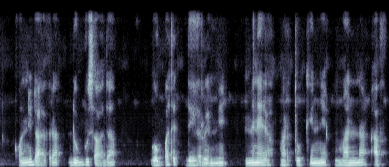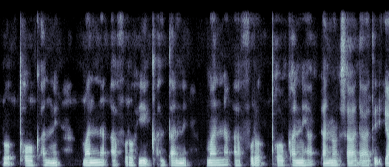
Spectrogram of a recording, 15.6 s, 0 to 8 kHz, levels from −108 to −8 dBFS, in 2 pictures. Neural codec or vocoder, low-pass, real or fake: codec, 24 kHz, 3.1 kbps, DualCodec; 7.2 kHz; fake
